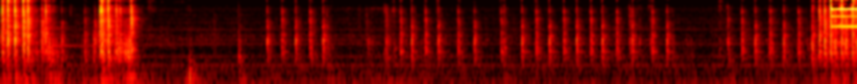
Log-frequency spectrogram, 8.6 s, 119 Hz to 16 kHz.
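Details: Antique German alarm clock (c. 1898–1902) before teardown, alarm dial set and hands advanced: light rapid ticking, then bright fast bell ring; alarm trips and rings normally.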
